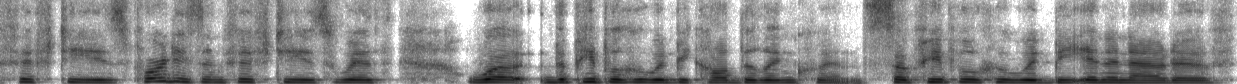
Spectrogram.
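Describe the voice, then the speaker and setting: In a French accent, a woman talks at a fairly high pitch against a quiet background. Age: 50s. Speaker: professor and philosopher. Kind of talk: interview.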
